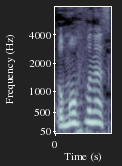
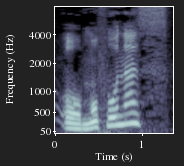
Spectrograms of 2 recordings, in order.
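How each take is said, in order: First: Said in the usual way. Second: Homófonas, dicha muy despacio y con subida al final; término marcado despacio. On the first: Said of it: "Homófonas que, se leen y se escuchan igual". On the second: Shown as a demonstration. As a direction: alarga cada sílaba de homófonas. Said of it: "Palabras homónimas, homófonas". (homófonas pronunciada lenta, subiendo al final)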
